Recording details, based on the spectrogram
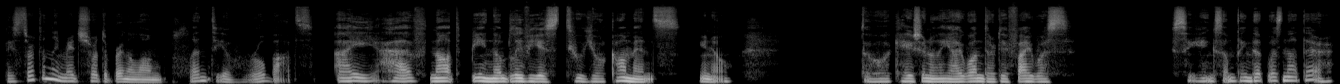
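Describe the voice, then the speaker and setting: An actress playing a guarded, wary woman companion in a space video game, with formal, measured phrasing and a dry manner. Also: rumbling low, warm tone, husky, dry recording, exaggerated voice. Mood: reflective.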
